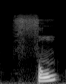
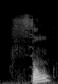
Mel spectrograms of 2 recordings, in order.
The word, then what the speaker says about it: font: And ils, plural, font, final T not pronounced, font, font, elles font.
